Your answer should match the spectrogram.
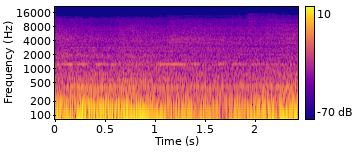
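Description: A steady, dense rumbling noise with a faint high steady tone, like a vehicle running, in the intro of a rap track before the beat comes in.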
